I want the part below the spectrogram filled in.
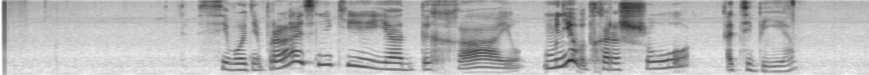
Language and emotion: Russian, positive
